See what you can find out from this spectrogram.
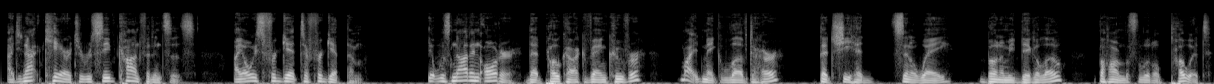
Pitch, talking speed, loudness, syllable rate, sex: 115 Hz, 180 wpm, -18 LUFS, 5.9 syllables/s, male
